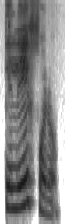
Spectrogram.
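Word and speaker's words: teléfono: são diferentes por exemplo a palavra telefono Então não é telefone como eu comentei com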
